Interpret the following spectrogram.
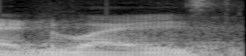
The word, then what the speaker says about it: advice: ठीक, और ये जो C है ना बेटा, इसका प्रोनाउंसिएशन होता है स, मतलब एडवाइस। ठीक, यहाँ पर S का साउंड देता है ये।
